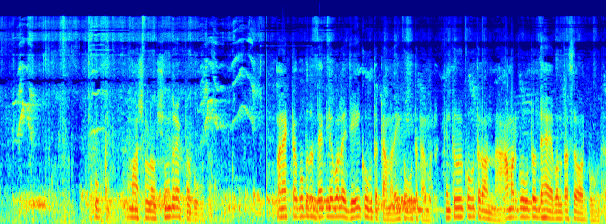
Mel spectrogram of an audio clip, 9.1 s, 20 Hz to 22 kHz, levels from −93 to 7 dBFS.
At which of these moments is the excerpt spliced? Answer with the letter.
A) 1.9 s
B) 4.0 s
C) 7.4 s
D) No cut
B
